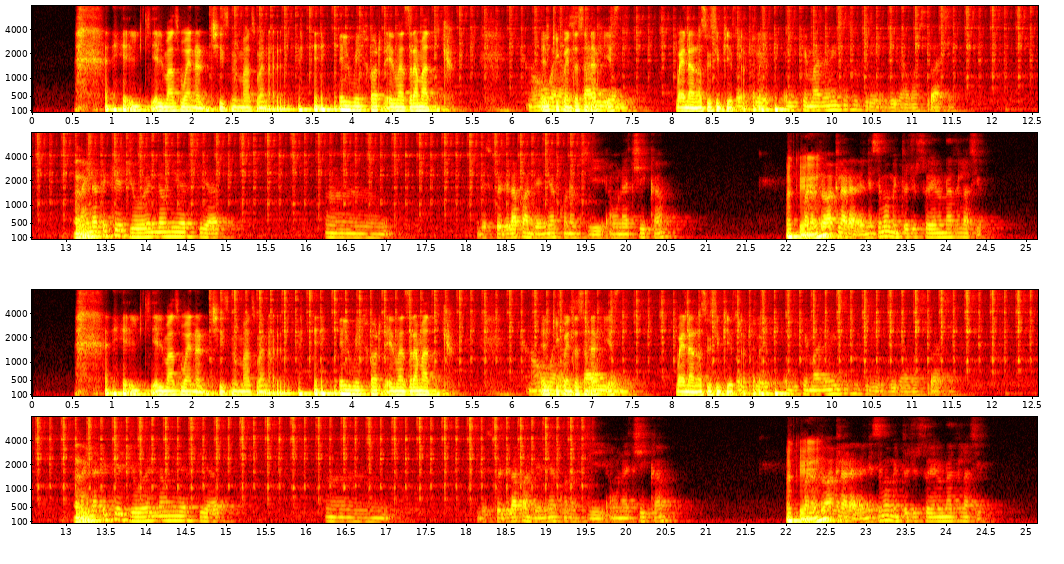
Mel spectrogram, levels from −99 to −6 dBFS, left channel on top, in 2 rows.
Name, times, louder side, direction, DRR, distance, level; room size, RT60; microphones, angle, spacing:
voice 1, 0.5-5.3 5.6-5.8 6.4-7.3 8.0-8.8 9.3-9.4 13.1-13.4 22.0-22.5, left 1 dB, 10° left, 12 dB, 0.3 m, -17 dB
sound 1, 2.2-19.6, right 5 dB, 20° right, 0.9 m, -37 dB
voice 2, 6.2-7.5 8.5-11.5 13.1-14.9 16.2-17.1 18.1-20.5 22.2-24.4, left 2 dB, 65° left, 5 dB, 0.7 m, -29 dB
14.5 x 6.0 x 2.9 m, 0.78 s
head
